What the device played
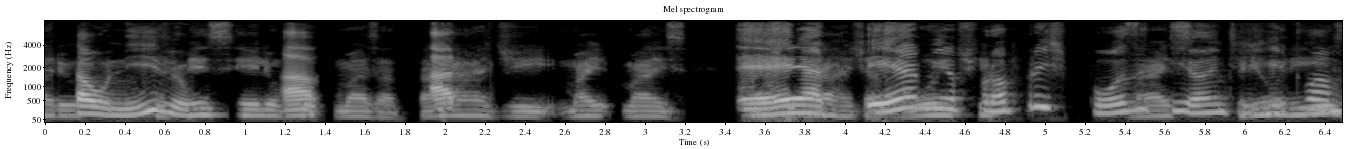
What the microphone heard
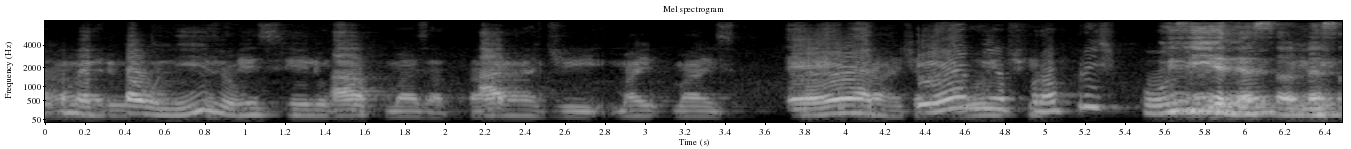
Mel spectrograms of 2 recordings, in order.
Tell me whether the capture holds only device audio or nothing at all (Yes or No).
No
